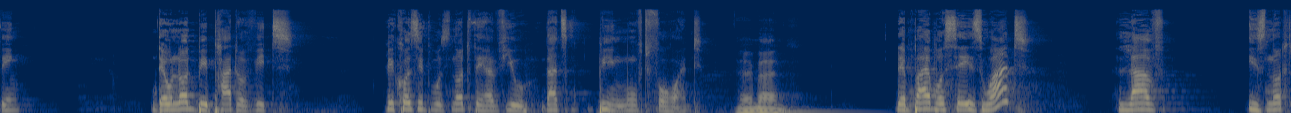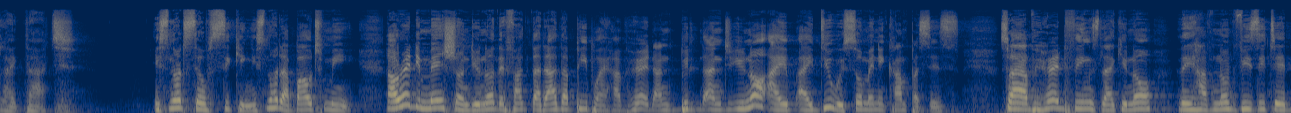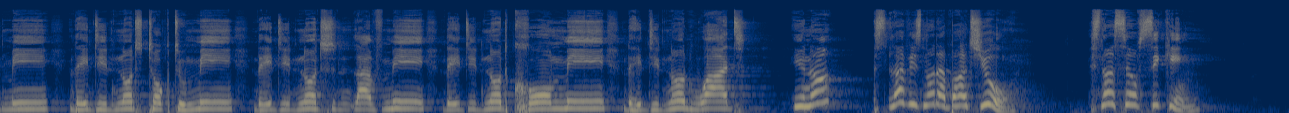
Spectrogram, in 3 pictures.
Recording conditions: large echoing room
